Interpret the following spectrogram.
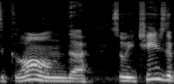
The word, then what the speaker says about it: grande: Elle est grande. Okay, so notice when it's a female adjective, you hear the end of the word. It's not petit, it's petite. It's not grand, it's grande.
